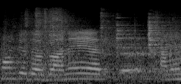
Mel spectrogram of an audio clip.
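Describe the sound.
Dishes clink a couple of times as dried plates are put away in their places, short bright knocks sitting under a steady voice that keeps talking throughout.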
